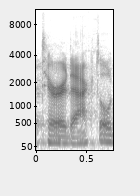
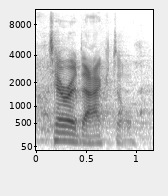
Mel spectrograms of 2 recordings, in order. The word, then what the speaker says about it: pterodactyl: can't you hear a pterodactyl go to the bathroom it's a great question for a radio reporter it's because the P is silent pterodactyl could you say it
